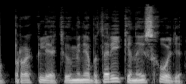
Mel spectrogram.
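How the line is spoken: Muttered. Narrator (Russian): пробормотал

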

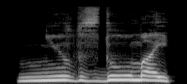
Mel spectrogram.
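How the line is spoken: Hissed. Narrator (Russian): прошипел он

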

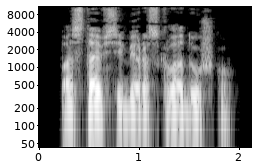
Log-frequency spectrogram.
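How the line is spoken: Mutter. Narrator (Russian): он пробормотал

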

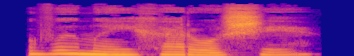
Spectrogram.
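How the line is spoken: Purring affectionately. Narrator (Russian): Ласково промурлыкала я

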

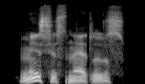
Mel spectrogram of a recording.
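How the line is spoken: Cold question. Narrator (Russian): холодно спросил доктор

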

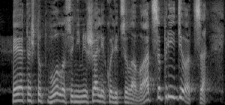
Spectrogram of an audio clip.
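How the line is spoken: Mocking snicker. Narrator (Russian): Ехидно прыснула сестренка

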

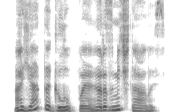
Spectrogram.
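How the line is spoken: Bitter laugh. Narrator (Russian): Горько рассмеялась будущая королева

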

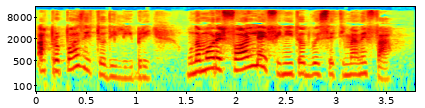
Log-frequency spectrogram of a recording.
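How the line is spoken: Thoughtful tone. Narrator (Italian): disse il capitano Jim in tono pensieroso

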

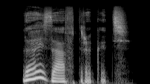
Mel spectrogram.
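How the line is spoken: Conciliatory. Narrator (Russian): примирительным тоном предложил парень

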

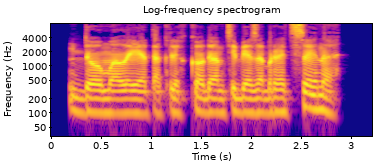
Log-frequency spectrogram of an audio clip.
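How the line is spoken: Calm growl. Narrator (Russian): прорычал он с неожиданным спокойствием

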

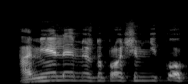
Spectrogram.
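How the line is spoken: Deliberately stern, loud over birds. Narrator (Russian): ответила Джилл также нарочито строго и громко, стараясь перекричать орущих бакланов

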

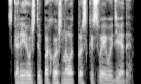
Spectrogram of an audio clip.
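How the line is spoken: Hoarse old man's voice. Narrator (Russian): хриплым стариковским голосом ответил Хават

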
